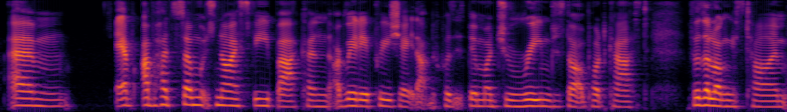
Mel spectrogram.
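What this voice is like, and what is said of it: British English accent. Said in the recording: “obviously the UK, where I'm from ... what does my accent sound like to you lot?”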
